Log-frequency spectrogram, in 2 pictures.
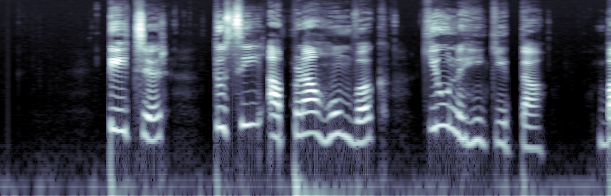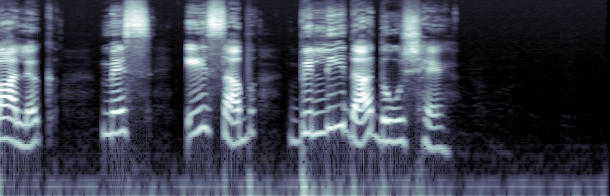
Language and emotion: Punjabi, neutral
